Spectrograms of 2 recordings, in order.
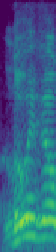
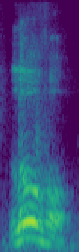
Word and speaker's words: Louisville: It is totally Louisville, Kentucky. Hey, you're not too far from me. Louisville.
